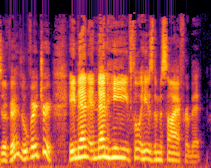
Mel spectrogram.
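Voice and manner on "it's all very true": dead calm, unbothered delivery. Retelling an interview, imitating David Icke: calm David Icke impression. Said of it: "and he talks like this".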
